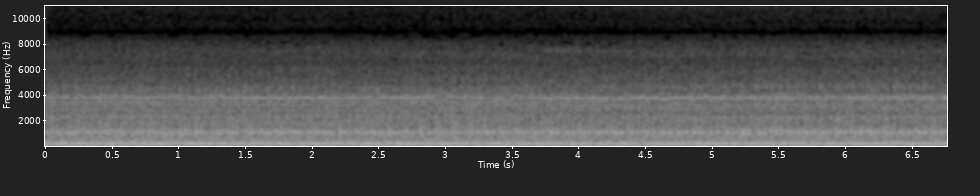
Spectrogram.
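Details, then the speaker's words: Ex-US Army Cat D6R bulldozer diesel, 822 hours, oil coming from cylinders where injectors dropped: steady drone with an uneven, lumpy stumble about once a second; running rough, number 6 cylinder not reacting to cut-out test. "You guys see a lot of oil that's just coming out of the cylinders where we dropped those injectors. So things still running rough."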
